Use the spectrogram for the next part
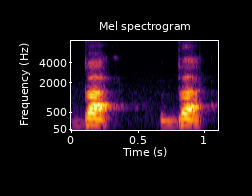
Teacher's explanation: So the letter ba, it is pronounced by joining the inner wet parts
